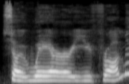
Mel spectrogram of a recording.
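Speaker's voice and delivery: high, loud, drawn-out question; nosy scammer. Acted. Scammer asks her where she is from, slow put-on voice. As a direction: ask it slowly in a hammed-up put-on voice. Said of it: "he says".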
